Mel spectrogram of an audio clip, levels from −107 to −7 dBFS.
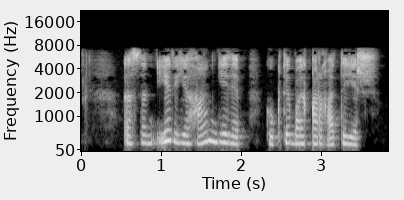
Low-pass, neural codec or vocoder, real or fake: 7.2 kHz; none; real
